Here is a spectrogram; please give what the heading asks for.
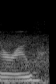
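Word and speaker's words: Rugh: architect was hb rue it's spelled r-u-g-h so i don't think it's like rough or anything i'm pretty sure it's a roux but he designed a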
